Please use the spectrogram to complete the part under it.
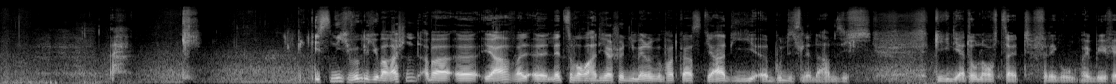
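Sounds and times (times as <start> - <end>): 
person sneezing: 1.1 - 2.0
speech: 3.3 - 11.1.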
